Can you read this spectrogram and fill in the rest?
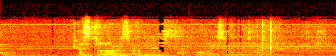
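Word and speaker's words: Kastellorizo: So, Castellorizon, do you pronounce it like that? Castellorizon, yes.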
